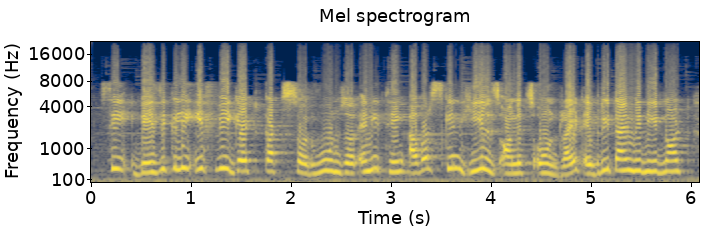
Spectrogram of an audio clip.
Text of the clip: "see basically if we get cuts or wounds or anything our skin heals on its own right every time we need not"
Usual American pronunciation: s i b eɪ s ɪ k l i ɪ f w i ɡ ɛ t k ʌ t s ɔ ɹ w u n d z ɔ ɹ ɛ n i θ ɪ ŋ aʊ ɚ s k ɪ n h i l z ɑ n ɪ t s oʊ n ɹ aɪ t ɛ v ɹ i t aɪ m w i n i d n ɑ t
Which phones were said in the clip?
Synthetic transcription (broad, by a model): s i b eɪ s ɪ k l i ɪ f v i ɡ ɛ t k ʌ t s ɔ ɹ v u n d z ɔ ɹ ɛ n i t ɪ ŋ aʊ ɚ s k ɪ n h i l z ɑ n ɪ t s oʊ n ɹ aɪ t ɛ v ɹ i t aɪ m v i n i d n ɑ t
